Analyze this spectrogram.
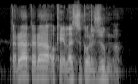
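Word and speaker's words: zeugma: Okay, let's just go to Zugma. It's pronounced Zoigma.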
